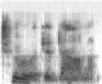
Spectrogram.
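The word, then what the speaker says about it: Tuatha Dé Danann: code including the ancient Gaelic culture known as a tour of the dhana it's spelled t-u-i-t-h-a but an Irish friend the other day told me to pronounce Tour de Dana which are connected with the Davis or nature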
